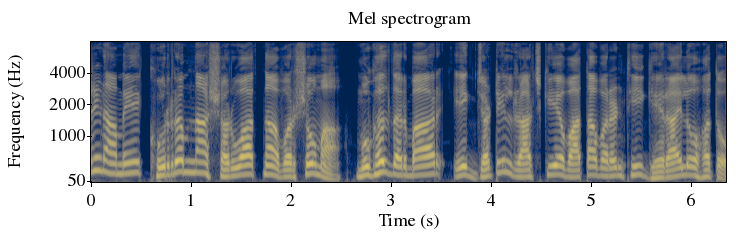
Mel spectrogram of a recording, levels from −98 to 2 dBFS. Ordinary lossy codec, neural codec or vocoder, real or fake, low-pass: none; none; real; none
